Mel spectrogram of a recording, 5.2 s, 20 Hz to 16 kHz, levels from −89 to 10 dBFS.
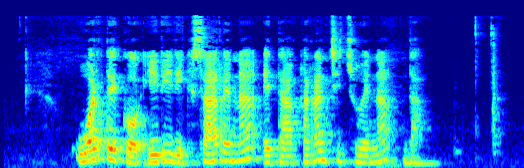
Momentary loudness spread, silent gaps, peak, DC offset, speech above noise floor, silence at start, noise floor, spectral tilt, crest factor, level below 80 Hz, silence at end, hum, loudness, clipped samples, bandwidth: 17 LU; none; -2 dBFS; under 0.1%; 32 dB; 0.75 s; -54 dBFS; -4.5 dB/octave; 22 dB; -60 dBFS; 0.25 s; none; -21 LUFS; under 0.1%; 11.5 kHz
